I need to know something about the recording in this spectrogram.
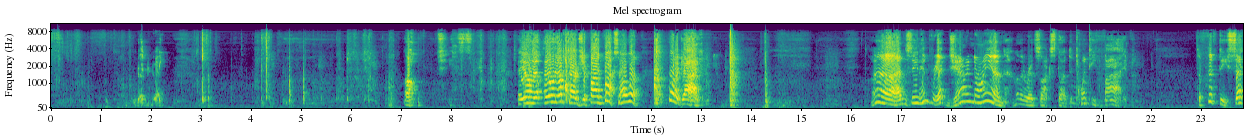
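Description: Cardboard boxes and plastic cases tap and rustle as they are handled.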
